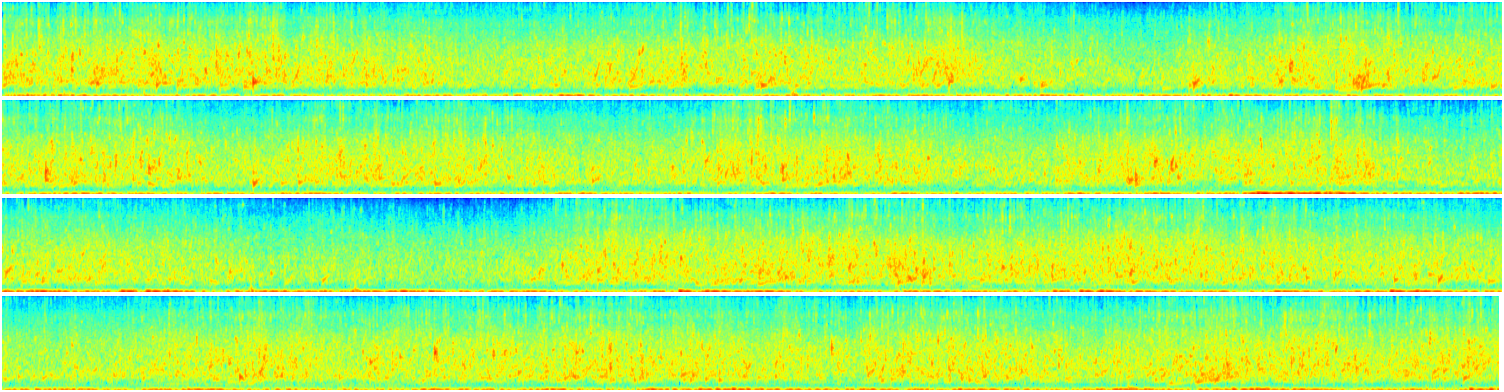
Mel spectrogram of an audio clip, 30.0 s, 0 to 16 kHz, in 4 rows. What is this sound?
Soundscapes > Nature
FX River 05 Pans
Recorded at Jacobsburg State Park in PA.
babbling, brook, creek, flowing, river, water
